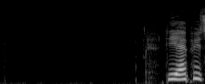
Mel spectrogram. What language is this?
Danish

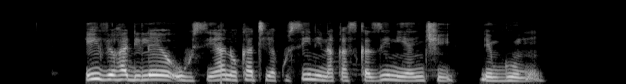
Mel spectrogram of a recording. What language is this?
Swahili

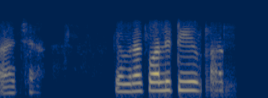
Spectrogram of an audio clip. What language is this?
Santali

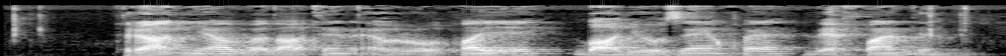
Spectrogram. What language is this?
Kurdish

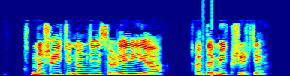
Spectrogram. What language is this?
Pashto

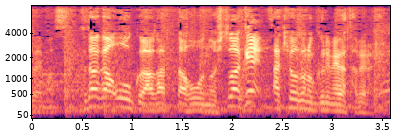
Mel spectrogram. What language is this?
Japanese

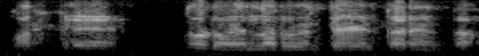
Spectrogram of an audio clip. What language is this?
Kannada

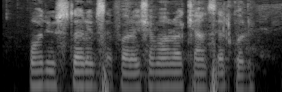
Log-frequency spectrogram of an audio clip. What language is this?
Persian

